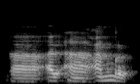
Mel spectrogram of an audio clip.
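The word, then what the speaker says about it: عمرو: ഉമറിനെ കണ്ടാൽ ഉമർ എന്ന് വായിക്കണം, അംറിനെ കണ്ടാൽ അംർ എന്ന് വായിക്കണം. അംറിന്റെ സ്പെല്ലിംഗ് എന്താണ്? അവസാനം ഒരു വായുണ്ട്. അവസാനം ഒരു വായുണ്ട്, ഉച്ചാരണമില്ലാത്ത വാ.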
